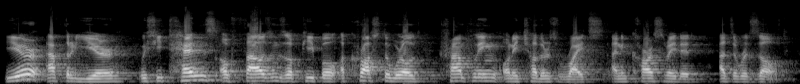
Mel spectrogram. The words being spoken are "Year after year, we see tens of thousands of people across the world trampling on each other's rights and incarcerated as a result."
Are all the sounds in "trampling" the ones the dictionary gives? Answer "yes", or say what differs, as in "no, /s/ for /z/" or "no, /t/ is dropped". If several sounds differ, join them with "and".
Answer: yes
